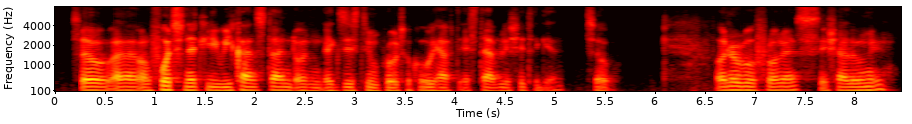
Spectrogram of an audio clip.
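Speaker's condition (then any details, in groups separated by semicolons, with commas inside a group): No condition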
